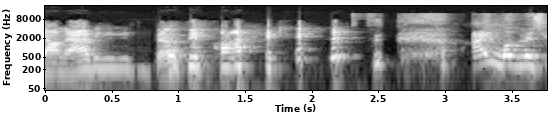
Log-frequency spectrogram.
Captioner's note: laughs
